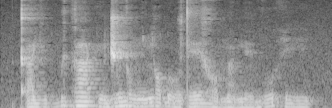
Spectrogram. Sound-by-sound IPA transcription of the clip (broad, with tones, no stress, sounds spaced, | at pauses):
kʼ a˨ j i˨ ɡ͡b ɪ˦ ɡ aː˦ k ĩ˨ d͡ʒ u˦ j o˦˨ ŋ ɪ˦ ɲ ɔ˦ ɓ oː˨ t eː˦ ɣ ɔ˨ m ã˨ ŋ eː˨ b uː˦ h iː˨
